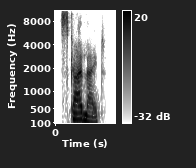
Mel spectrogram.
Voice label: "skylight", Indian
